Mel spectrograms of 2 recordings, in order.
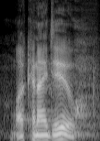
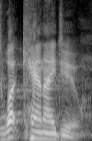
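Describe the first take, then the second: First: It is said in a defeated, helpless tone. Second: It is asked as an open, hopeful question.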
